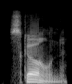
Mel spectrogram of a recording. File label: "scone", American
